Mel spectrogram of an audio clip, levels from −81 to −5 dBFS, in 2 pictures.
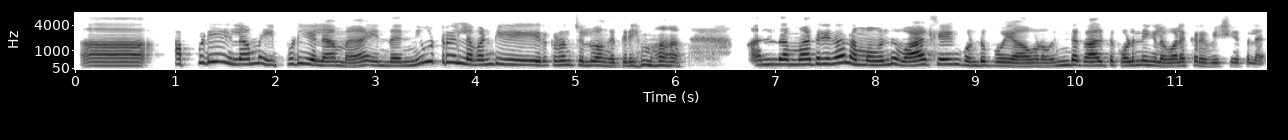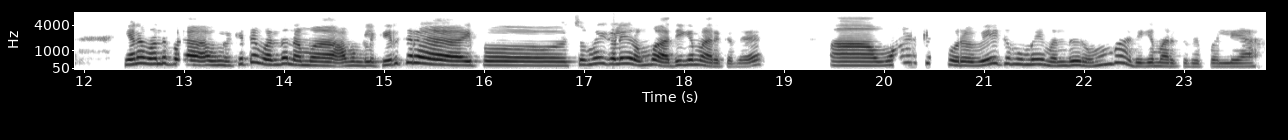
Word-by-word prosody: ஆ - - -1 0.9
அப்படியும் 365 +8 -3
இல்லாம, 275 +2 0 0.2
இப்படியும் 285 +3 -1
இல்லாம 210 -2 -1 0.3
இந்த 200 -1 -3 0.2
நியூட்ரல்ல 380 -2 0
வண்டி 280 +3 -2 0.4
இருக்கணும்ன்னு 230 +2 -4
சொல்லுவாங்க 210 -3 0
தெரியுமா? 215 +2 -1 0.9
அந்த 265 +2 0 0.2
மாதிரி 275 +2 +3
தான் 350 0 +5
நம்ம 240 -2 -1
வந்து 285 +6 0
வாழ்க்கையும் 265 +4 +4
கொண்டு 210 +1 0
போய் 195 -1 +1
ஆவணும், 175 0 -2
இந்த 230 +3 +1
காலத்து 210 +2 +3
குழந்தைங்களை 210 -1 0
வளர்க்குற 195 +1 -1
விஷயத்தில. 180 -2 -8 0.6
ஏன்னா 310 +4 +4
வந்து 290 +2 +2
இப்ப 275 - 0 0.3
அவங்க 225 -1 -1
கிட்ட 285 +6 -3
வந்து 255 +4 +2
நம்ம 225 -1 -1 0.3
அவங்களுக்கு 200 +1 -4
இருக்கிற, 360 +3 +1 0.5
இப்போ 220 +1 -3 0.9
சுமைகளே 290 +3 0
ரொம்ப 240 +4 -3
அதிகமா 230 +5 -2
இருக்குது. 165 +1 -8 0.9
ஆ - - 0 0.5
வாழ்க்கை 335 +5 -8 0.3
ஒரு 210 -1 -1 0.2
வேகமுமே 275 -2 -2
வந்து 205 +3 -2 0.2
ரொம்ப 245 - -6 0.2
அதிகமா 180 0 -5
இருக்குது 165 -1 -13
இப்போ 165 +1 -12
இல்லையா? 165 0 -6
230 Hz, 125 wpm, -21 LUFS, 200-280 Hz, 0.9 s, தான்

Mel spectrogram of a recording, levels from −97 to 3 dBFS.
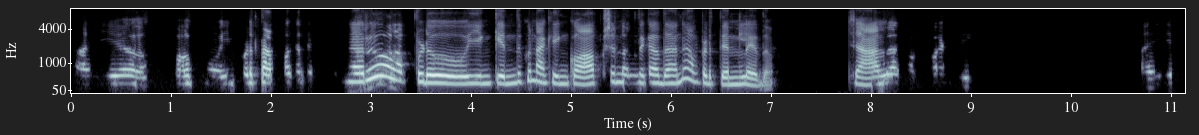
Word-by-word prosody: అయ్యో! 240 0 -4 0.5
పాపం. 235 0 -6
ఇప్పుడు 255 +2 -4
తప్పక 275 +3 -1
తింటున్నారు. 285 +5 +1 0.2
అప్పుడు 280 -4 +2 0.5
ఇంకెందుకు 235 +4 -2
నాకు 260 -2 -2
ఇంకో 225 +1 -4
ఆప్షన్ 270 +3 -5
ఉంది 245 0 -7
కదా! 240 -1 +1
అని 335 - -3
అప్పుడు 250 -6 -4
తినలేదు. 210 -2 -2 0.9
చాలా 220 +5 -1
తప్పండీ. 275 - -19 1.8
అదే 465 +10 -15
250 Hz, 95 wpm, -18 LUFS, 235-280 Hz, 1.8 s, అప్పుడు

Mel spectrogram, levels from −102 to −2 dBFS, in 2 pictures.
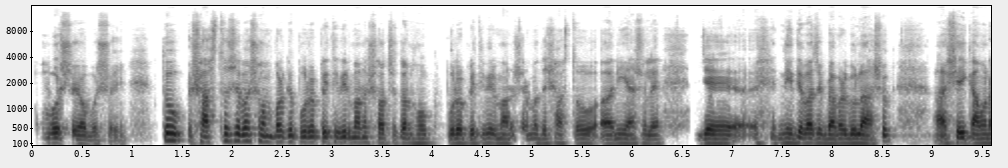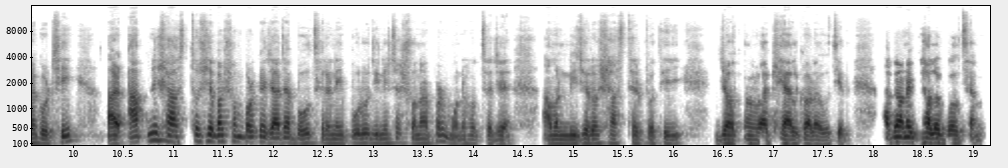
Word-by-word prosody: অবশ্যই, 125 -3 +1
অবশ্যই। 100 0 -10 0.4
তো 185 - +7 0.3
স্বাস্থ্য 140 +4 +1
সেবা 165 -1 +5
সম্পর্কে 150 0 +1
পুরো 140 0 +3
পৃথিবীর 135 0 0
মানুষ 130 0 -2
সচেতন 120 0 -1
হোক। 115 0 -2 0.2
পুরো 120 0 +4
পৃথিবীর 115 +1 -2
মানুষের 110 0 -4
মধ্যে 115 0 -4
স্বাস্থ্য 110 0 -6 0.3
আ - - +6
নিয়ে 115 -1 -1
আসলে 110 -1 -4 0.5
যে, 120 - +7 0.7
নেতিবাচক 120 -2 +3
ব্যাপারগুলো 115 0 +5
আসুক, 155 +10 -3 0.5
আ - - +2
সেই 130 0 +6
কামনা 115 +1 +3
করছি। 110 - -2 0.5
আর - - +7 0.2
আপনি 185 +2 -1
স্বাস্থ্য 150 +1 +1
সেবা 160 -1 +4
সম্পর্কে 140 0 0
যা, - - +7
যা 130 - +3
বলছিলেন। 115 -1 -3
এই - - -5
পুরো 115 +1 0
জিনিসটা 115 +2 -5
শোনার 110 -2 -3
পর - - -2
মনে 105 - -8
হচ্ছে 100 -1 -7
যে, 105 - 0 0.4
আমার 105 0 0
নিজেরও 110 +1 0
স্বাস্থ্যের 105 0 -6
প্রতি 100 0 -5 0.5
যত্ন 105 -1 +2
বা 100 - +5
খেয়াল - - +4
করা - - +3
উচিত। - - -7 0.4
আপনি 140 - +5
অনেক 135 -1 +6
ভালো 120 -1 +8
বলছেন। 110 - -2
115 Hz, 175 wpm, -23 LUFS, 110-135 Hz, 0.7 s, ভালো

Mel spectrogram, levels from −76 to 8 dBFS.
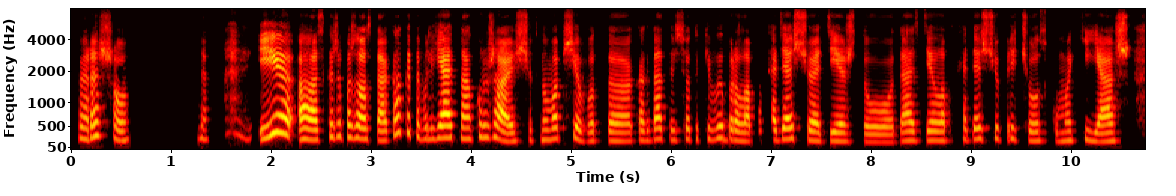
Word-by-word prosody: Хорошо. 245 -4 0 0.7
Да. 220 -2 -13 0.5
И, 275 +11 +8 0.2
а, 215 -1 +7
скажи, 275 +7 -6
пожалуйста, 235 -6 +2
а - - 0
как 360 - -3
это 275 -6 -4
влияет 255 +2 +4
на 235 - +2
окружающих? 230 -6 +1
Ну, 210 - -7
вообще, 235 -1 -1
вот, 185 0 -9
э, 185 -1 -1
когда 205 +3 -2
ты 225 -2 -14
всё-таки 225 +2 -9
выбрала 210 -6 -2
подходящую 210 +2 -1
одежду, 175 -3 -4
да, 190 +1 -1
сделала 195 0 -3
подходящую 225 +4 -7
причёску, 190 -4 -7
макияж, 185 -1 -1
210 Hz, 150 wpm, -21 LUFS, 190-235 Hz, 0.7 s, И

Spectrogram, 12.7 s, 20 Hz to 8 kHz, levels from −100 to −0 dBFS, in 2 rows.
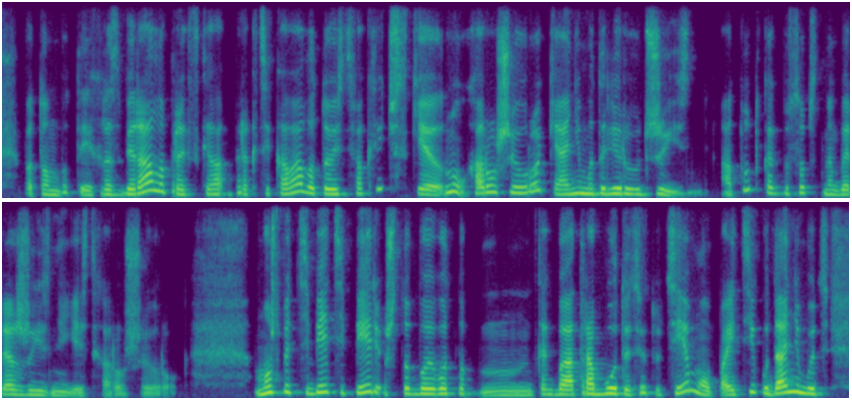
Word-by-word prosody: Потом 185 -3 -5
бы - - -6
ты 245 - -5
их 165 - -10
разбирала, 210 - +3
праиск 195 -6 -5 0.2
практиковала. 205 +7 -2
То 210 -2 +1
есть, 200 0 -1
фактически, 405 - -6
э, 180 -3 +2
ну, 280 -1 +1
хорошие 265 -1 0
уроки, 300 - -2
они 200 +4 +1
моделируют 210 -2 +2
жизнь, 210 - -5
а - - -8
тут, 370 +1 -8
как 235 -2 -5
бы, 220 - -7
собственно 235 -5 -6
говоря, 185 +1 0
жизнь 170 -3 -3
и - - -5
есть - - -8
хороший - - -11
урок. - - -13 0.6
Может 250 +6 +3
быть, 265 -2 -1
тебе 270 +3 +2
теперь, 250 0 0
чтобы 210 0 +3
вот 210 0 +2
поп 205 +1 -8
м, 160 +1 -6
как 190 +2 -4
бы 190 - +5
отработать 200 +1 +4
эту 250 - -5
тему, 285 +5 0
пойти 185 +10 -1
куда-нибудь 225 -3 +5
215 Hz, 205 wpm, -22 LUFS, 190-250 Hz, 0.6 s, бы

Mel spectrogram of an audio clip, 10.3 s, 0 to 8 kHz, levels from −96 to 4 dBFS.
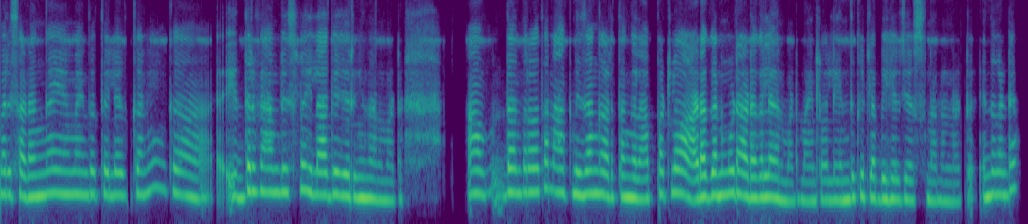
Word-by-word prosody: మరి 280 0 0
సడెన్‌గా 265 +2 +2
ఏమైందో 285 0 -1
తెలీదు 275 -1 -1
కానీ 290 +3 -3
ఇంకా 310 -3 -4 0.6
ఇద్దరి 315 +6 +3
ఫ్యామిలీస్‌లో 310 +2 -1
ఇలాగే 280 0 +2
జరిగిందనమాట. 235 -3 +1 0.7
ఆ! - - +1
వ్ - - -14 0.2
దాని 305 0 +2
తర్వాత 310 +3 +1
నాకు 300 -1 -2
నిజంగా 285 0 +2
అర్థం 255 0 0
కాలేదు. 235 -1 +2
అప్పట్లో 290 +4 -2
అడగను 270 +3 +5
గూడా 290 -1 +2
అడగలే 250 0 +4
అనమాట. 215 0 -4
మా 215 - -6
ఇంట్లో 220 +1 -6
వాళ్లు 220 0 -3
ఎందుకు 245 +4 0
ఇట్లా 245 -1 0
బిహేవ్ 230 0 0
చేస్తున్నారన్నట్టు. 215 -2 -7
ఎందుకంటే 280 +4 0
275 Hz, 180 wpm, -28 LUFS, 240-290 Hz, 0.7 s, అడగను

